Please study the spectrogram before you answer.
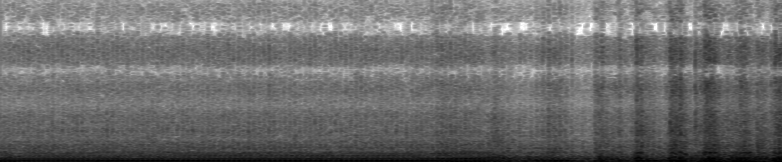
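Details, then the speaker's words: Freshly assembled small block Chevy for a Model A hot rod, Vortec heads and new cam, first start on a stand. Steady even lope through open headers, no knocks or ticks, pitch changes near the end; runs healthy, getting warm. "I'm pretty happy with the way it sounds I don't hear any bad sounds yet and the oil still looks pretty clean and everything"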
